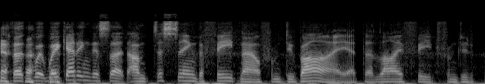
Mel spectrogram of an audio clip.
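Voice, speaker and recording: With a British accent, a man talks at a moderate pace in a bright, sharp tone. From Britain. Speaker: astronomer. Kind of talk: live webcast commentary.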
